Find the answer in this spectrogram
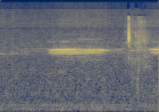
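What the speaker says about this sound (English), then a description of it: "fire alarm in the back" A fire alarm sounds faintly in the background as a steady high-pitched tone, held continuously for over a second in an otherwise quiet room.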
